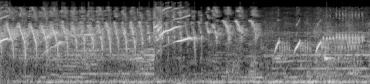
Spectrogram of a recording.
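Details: Female canary chirping, used to prompt silent males into singing; rapid repeated high chirps and sweeping whistled notes, then a few separate upward-slurred chirps, over a steady low hum.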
